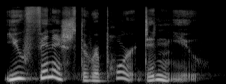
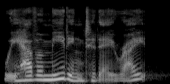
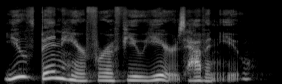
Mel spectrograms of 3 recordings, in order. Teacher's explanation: Notice how the voice goes up slightly at the end. That's the sound of a confident speaker checking in with the listener.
